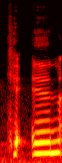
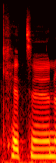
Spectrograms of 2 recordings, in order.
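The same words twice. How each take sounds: First: The middle consonant is a glottal stop. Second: The middle consonant is a clear t. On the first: "I say kitten" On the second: "I don't say kitten"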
